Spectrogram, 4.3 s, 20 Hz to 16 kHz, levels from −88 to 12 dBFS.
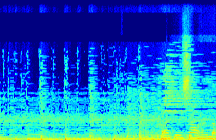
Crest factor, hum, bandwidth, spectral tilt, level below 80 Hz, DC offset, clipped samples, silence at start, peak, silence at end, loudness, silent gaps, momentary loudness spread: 16 dB; none; 16 kHz; -4.5 dB/octave; -30 dBFS; under 0.1%; under 0.1%; 0 s; -4 dBFS; 0 s; -21 LUFS; none; 8 LU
